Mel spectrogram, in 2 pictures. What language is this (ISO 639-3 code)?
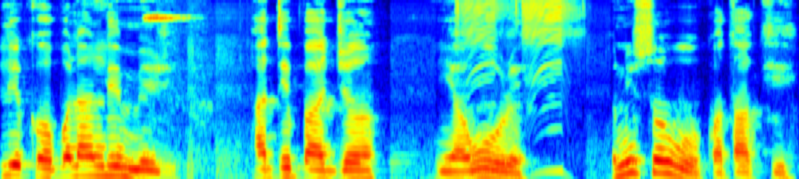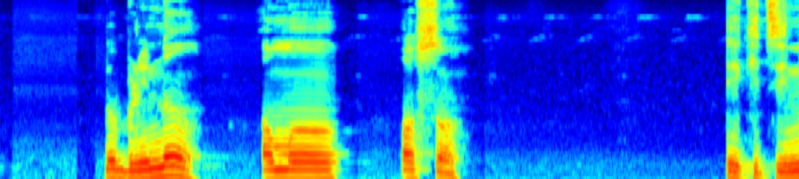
yor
